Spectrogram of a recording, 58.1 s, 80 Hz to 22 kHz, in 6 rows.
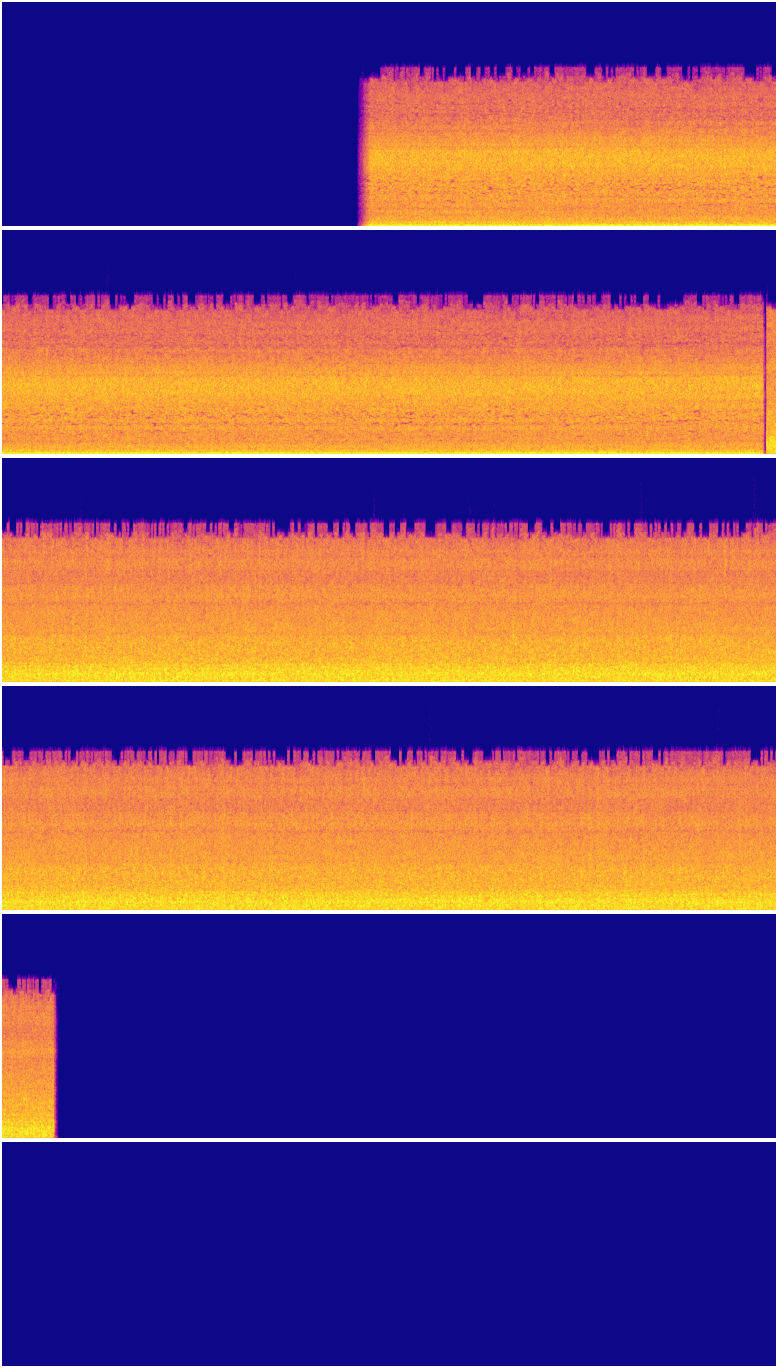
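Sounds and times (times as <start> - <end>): waterfall roaring: 4.6 - 39.4
low hum: 4.8 - 39.3.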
